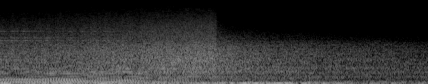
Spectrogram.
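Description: Cinematic logo-intro music with whooshing effects: a dense noisy swell over a deep rumble and a few held tones. Its bright top drops away about two seconds in and the whole sound then fades out.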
